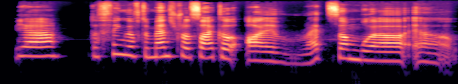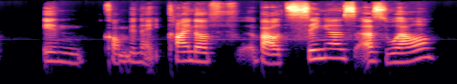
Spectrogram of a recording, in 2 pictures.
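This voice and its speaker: A woman's fairly high, bright, sharp voice with a non-native accent, very slow pace and lively intonation. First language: not English. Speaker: podcast co-host. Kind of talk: casual chat. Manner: halting, many fillers.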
